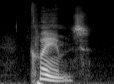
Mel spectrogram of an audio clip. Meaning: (noun) plural of claim; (verb) third-person singular simple present indicative of claim
- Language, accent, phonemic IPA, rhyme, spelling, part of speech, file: English, US, /kleɪmz/, -eɪmz, claims, noun / verb, En-us-claims.ogg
